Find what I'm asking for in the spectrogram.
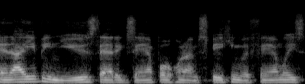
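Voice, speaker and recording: Against a quiet background, a plain, everyday voice moves at a fairly quick pace. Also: man. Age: 60s. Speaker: pediatric endocrinologist and author. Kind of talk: interview conversation.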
